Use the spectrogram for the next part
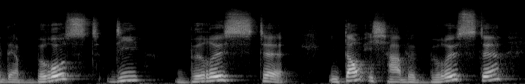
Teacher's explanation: ele é um intermediário entre o u e o i você vai fazer a boca do u e vai falar fazer o som do I Então tem que fazer o biquinho mesmo então aqui BR de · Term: u com trema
